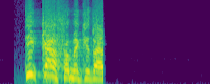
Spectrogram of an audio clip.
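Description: An elderly man speaks loudly and with animation into a microphone.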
